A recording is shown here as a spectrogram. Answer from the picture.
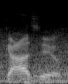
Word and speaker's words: Gazoo: is doing for them I also didn't realize that godzoo racing is pronounced gazi racing I thought it was Gazoo racing it's Gazoo uh can I hop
